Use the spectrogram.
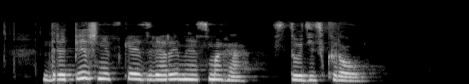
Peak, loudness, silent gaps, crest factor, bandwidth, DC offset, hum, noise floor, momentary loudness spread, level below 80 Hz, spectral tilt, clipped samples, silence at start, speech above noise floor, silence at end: -2 dBFS; -15 LUFS; none; 14 dB; 7.8 kHz; under 0.1%; none; -77 dBFS; 12 LU; -58 dBFS; -5 dB/octave; under 0.1%; 0.45 s; 63 dB; 1.05 s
